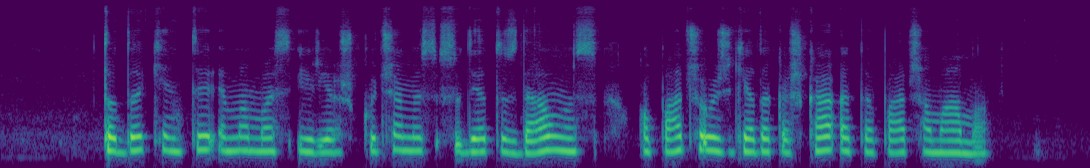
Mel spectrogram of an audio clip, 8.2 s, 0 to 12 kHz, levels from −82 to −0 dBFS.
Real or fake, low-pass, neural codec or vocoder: fake; 10.8 kHz; codec, 44.1 kHz, 7.8 kbps, DAC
